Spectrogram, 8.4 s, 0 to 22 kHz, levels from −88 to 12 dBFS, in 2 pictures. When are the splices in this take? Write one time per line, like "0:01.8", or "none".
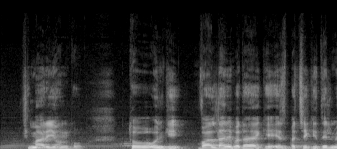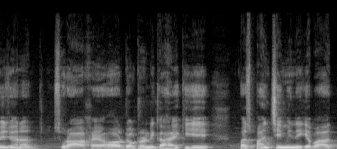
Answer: none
